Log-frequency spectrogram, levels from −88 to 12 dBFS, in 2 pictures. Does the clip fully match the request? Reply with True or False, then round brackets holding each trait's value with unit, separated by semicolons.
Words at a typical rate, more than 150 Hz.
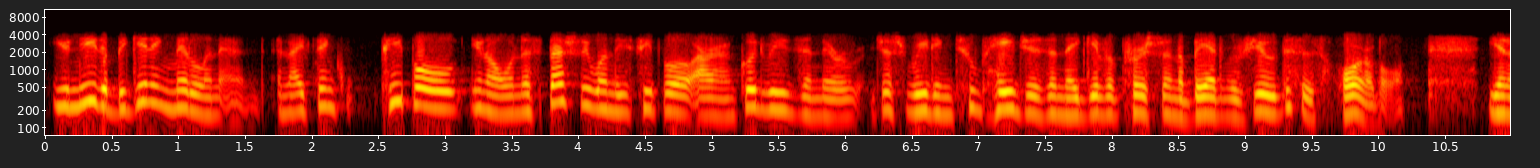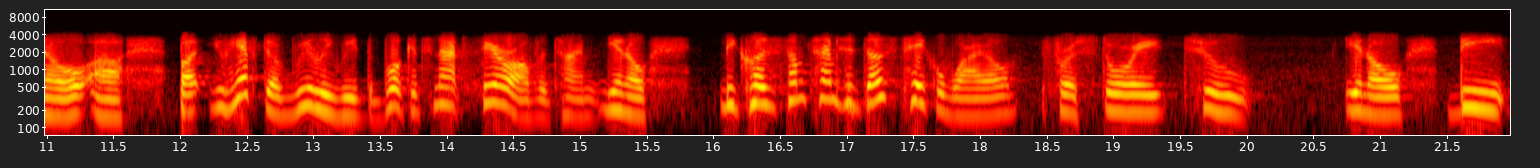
True (195 wpm; 190 Hz)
